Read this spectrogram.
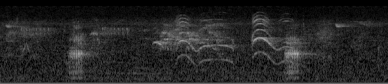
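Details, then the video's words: A flock of toco toucans vocalizing: two short, rough, harsh croaks about two seconds apart, mixed with looping whistled notes from other birds over steady background hiss. "TOCO-TOUCAN flock Toucans vocalizing (RAMPHASTOS TOCO)"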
